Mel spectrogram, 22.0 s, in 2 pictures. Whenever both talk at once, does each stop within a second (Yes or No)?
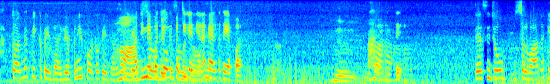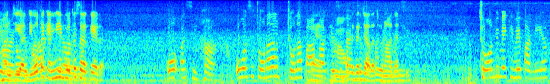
No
